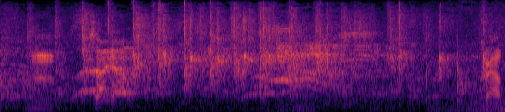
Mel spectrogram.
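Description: Crowd applause at a mixed doubles pickleball championship court in Newport Beach, a moderate burst of clapping mixed with talk and cheering.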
